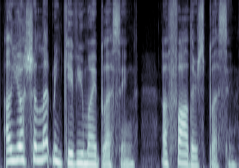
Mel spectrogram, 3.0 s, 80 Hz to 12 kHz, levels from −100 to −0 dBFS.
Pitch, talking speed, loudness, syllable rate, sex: 205 Hz, 180 wpm, -18 LUFS, 5.9 syllables/s, female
